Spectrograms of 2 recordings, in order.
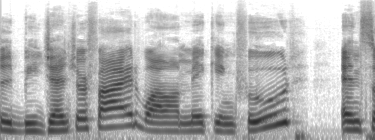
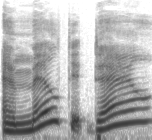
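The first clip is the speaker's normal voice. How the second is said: mock excited Southern woman's voice, higher pitch; 6 semitones higher than usual. Imitating an excited southern woman on a recipe website. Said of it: "bright-eyed, bushy-tailed, uh, Southern woman".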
